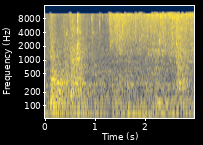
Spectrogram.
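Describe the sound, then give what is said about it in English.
Tomatoes washed under running water make a faint, steady stream of trickling and splashing water that continues evenly throughout. “So these tomatoes have already been washed, but I like to give them another wash because food safety.”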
